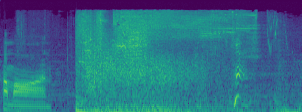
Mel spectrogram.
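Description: A loud burst of energy whooshes and crackles.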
